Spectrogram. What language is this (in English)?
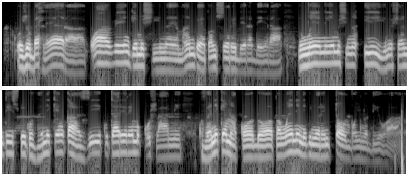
Ndau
